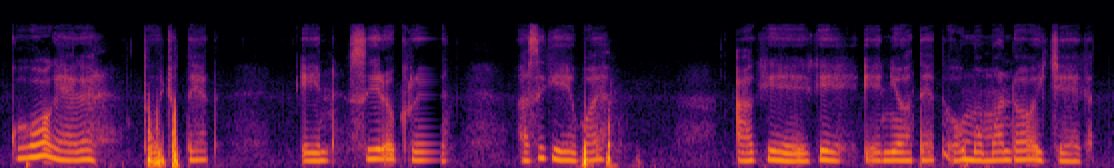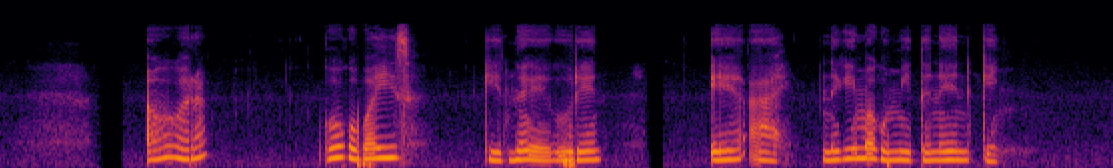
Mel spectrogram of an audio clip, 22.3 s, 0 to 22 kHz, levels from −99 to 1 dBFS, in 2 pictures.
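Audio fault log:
4.19 to 4.43 s, 12.11 to 12.37 s and 17.57 to 17.78 s: long network dropout, likely the cause of each of these gaps. About 220 ms, 240 ms and 200 ms of sound go missing. The receiver papers over each hole by stretching the last bit it had into a fading buzzy smear, and the smear covers the first gap. The later two sag toward near-silence before the sound snaps back, with the lost stretch simply gone.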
